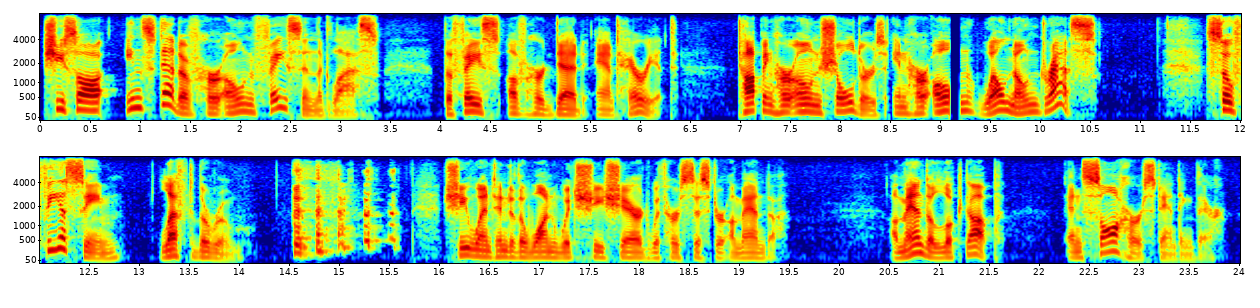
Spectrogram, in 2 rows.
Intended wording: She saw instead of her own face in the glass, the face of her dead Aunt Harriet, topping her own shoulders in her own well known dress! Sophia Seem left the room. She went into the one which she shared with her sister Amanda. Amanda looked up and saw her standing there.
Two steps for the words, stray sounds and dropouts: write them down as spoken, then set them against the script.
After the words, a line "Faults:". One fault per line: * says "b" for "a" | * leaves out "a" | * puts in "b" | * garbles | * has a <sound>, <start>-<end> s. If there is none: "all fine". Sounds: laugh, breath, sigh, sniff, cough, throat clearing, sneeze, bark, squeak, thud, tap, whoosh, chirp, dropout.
She saw instead of her own face in the glass, the face of her dead Aunt Harriet, topping her own shoulders in her own well known dress! Sophia Seem left the room. She went into the one which she shared with her sister Amanda. Amanda looked up and saw her standing there.
Faults:
* has a dropout, 9.1-9.2 s
* has a laugh, 14.5-15.6 s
